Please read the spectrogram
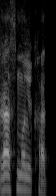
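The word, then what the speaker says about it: रस्मुल ख़त: करोगे, उल प्रोनाउंस करोगे अगर बीच में आ रहा है तो। शुरुआत में इट्स अल और द, बीच में अगर आ रहा है तो लिखा अलिफ लाम ही जाएगा, प्रोनाउंस होगा उल, और उसका मीनिंग होगा ऑफ।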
